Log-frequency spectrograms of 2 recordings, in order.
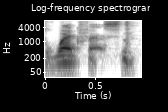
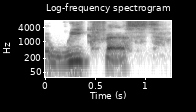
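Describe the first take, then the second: First: The first vowel is a short 'e' sound. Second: The first vowel is a long 'ee' sound. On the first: The speaker calls it right. "It's W E K. So that leads me to believe it's Wegfest" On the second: The speaker calls it wrong. "It's not W E E K"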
